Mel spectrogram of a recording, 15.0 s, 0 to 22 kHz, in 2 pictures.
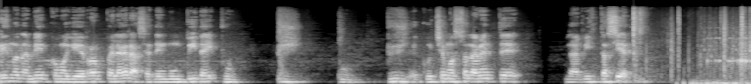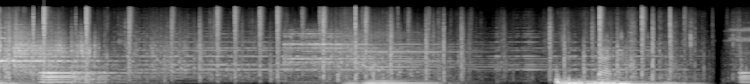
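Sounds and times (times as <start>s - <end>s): stuttering electronic clicks and blips: 6.8s - 12.1s
low bass thuds: 13.1s - 14.3s.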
